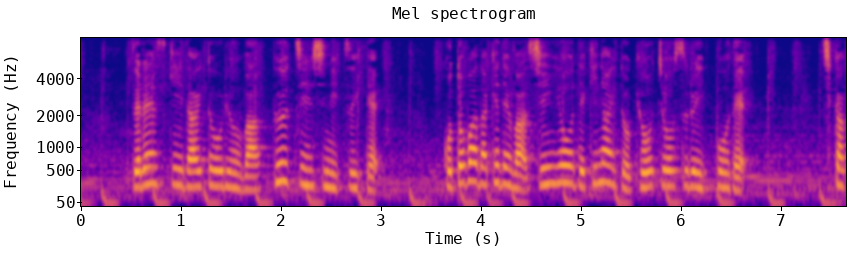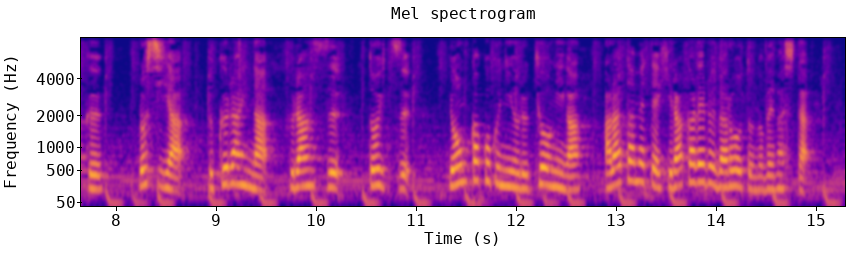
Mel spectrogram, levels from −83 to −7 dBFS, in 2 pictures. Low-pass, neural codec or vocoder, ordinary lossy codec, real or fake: none; none; none; real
